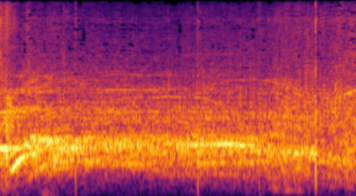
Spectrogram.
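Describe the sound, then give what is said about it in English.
A large audience applauds and cheers steadily, a dense, even wash of clapping with a rising whoop at the start and occasional sharper claps, holding at a fairly loud level throughout. “I haven't gotten all dressed up and had hundreds of people clap for me in days.”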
